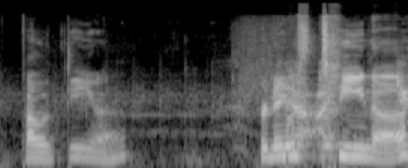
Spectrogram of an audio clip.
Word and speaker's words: Palutena: he was like, yeah, and they still call her Paltina. Palutina. Her name's Yeah, Tina. I can excuse mispronouncing characters if there's no official source that tells you how to pronounce it.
